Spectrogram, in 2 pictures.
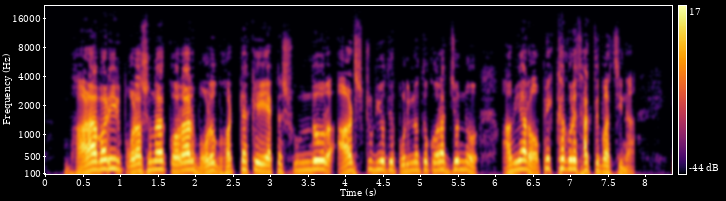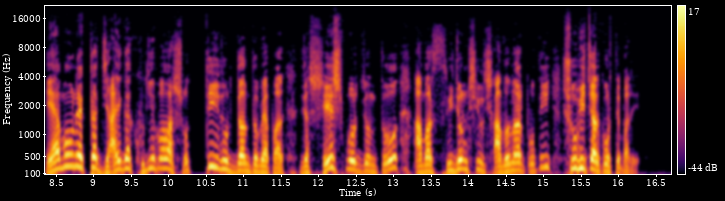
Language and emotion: Bengali, happy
